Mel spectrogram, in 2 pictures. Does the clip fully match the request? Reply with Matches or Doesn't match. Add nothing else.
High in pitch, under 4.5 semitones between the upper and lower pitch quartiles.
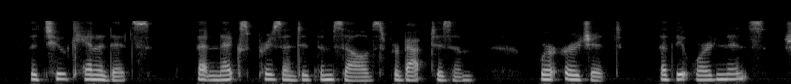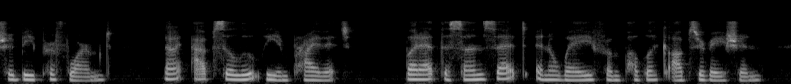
Matches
